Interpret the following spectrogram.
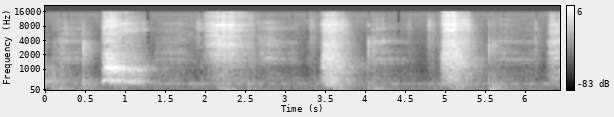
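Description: A man breathing out hard about every second and a half in time with exercise repetitions, with soft thuds of his feet landing on the rubber gym floor.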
